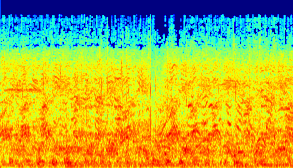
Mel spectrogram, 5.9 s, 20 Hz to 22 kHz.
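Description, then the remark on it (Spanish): A large International Women's Day protest crowd of women and men shouts and chants in the street on March 8 in Spain, a dense, continuous roar of many voices, loud and steady throughout with overlapping yells. “¡Otra vez llenando las calles! ¡Que se grita! ¡Que se grita!”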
